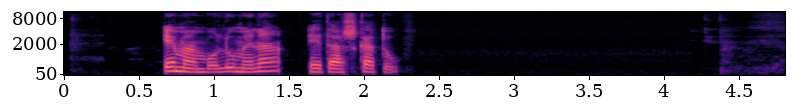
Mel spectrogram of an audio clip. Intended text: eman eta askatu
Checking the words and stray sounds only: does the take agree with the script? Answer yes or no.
no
